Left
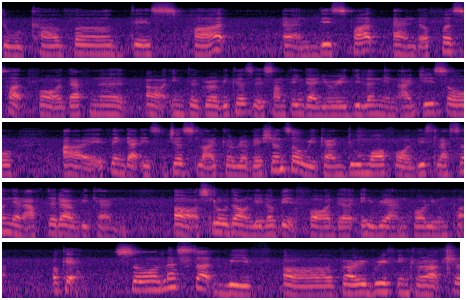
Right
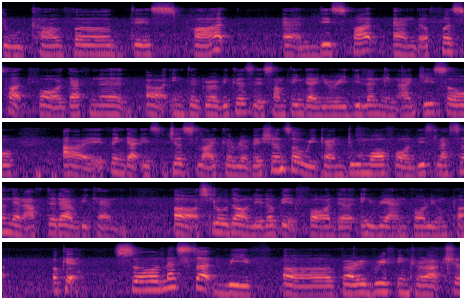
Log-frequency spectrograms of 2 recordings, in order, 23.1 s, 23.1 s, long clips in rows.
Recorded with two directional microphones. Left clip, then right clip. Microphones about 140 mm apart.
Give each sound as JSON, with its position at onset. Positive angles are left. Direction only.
{"t": 0.3, "sound": "a woman's voice", "side_deg": -35}
{"t": 18.4, "sound": "a woman's voice", "side_deg": -40}
{"t": 19.6, "sound": "a woman's voice", "side_deg": -45}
